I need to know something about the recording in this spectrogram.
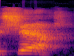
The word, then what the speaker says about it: cherches: Tu cherches, silent. The E is silent, ES is silent.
